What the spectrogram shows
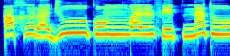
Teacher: دیکھیے اخرجوکم، یہاں میم ساکن ہے اور میم ساکن کے بعد واو آ رہا ہے، تو یہاں پہ اظہار شفوی ہو رہا ہے اور ہم اسے بنا غنّے کے پڑھیں گے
